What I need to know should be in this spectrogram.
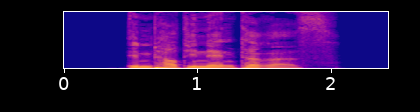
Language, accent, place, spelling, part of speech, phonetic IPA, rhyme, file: German, Germany, Berlin, impertinenteres, adjective, [ɪmpɛʁtiˈnɛntəʁəs], -ɛntəʁəs, De-impertinenteres.ogg
- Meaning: strong/mixed nominative/accusative neuter singular comparative degree of impertinent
